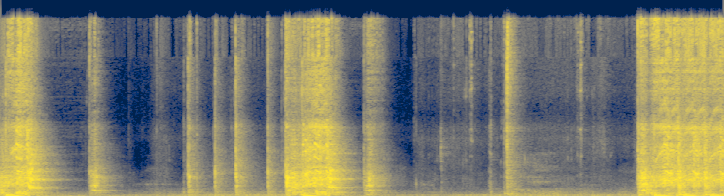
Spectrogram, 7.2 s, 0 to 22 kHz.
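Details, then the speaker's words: 2008 Kawasaki KFX450R with new starter, relays, solenoid, switches, harness and injector; timing and valve clearance within spec: short, choppy, hard cranking bursts after starting fluid, no start; seems like hydro-locking but isn't, owner unsure whether the adjuster screw is at fault. "I mean, it kind of seems like it's hydro-locking, but it's not."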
